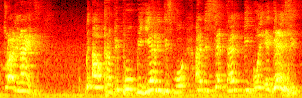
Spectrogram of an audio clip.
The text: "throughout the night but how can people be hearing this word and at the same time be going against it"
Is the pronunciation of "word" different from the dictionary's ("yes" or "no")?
yes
